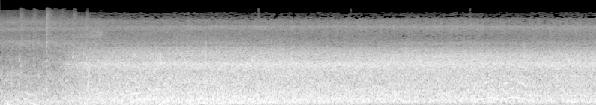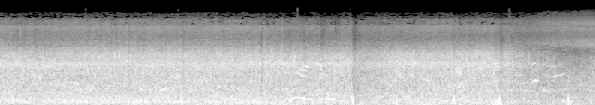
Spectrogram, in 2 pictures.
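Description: Water roars loudly as it pours from a waterfall close by.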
